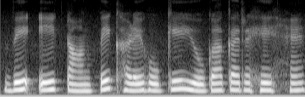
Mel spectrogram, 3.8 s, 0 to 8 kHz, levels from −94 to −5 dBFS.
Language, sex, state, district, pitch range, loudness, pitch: Hindi, female, Himachal Pradesh, Shimla, 215-235 Hz, -15 LUFS, 225 Hz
